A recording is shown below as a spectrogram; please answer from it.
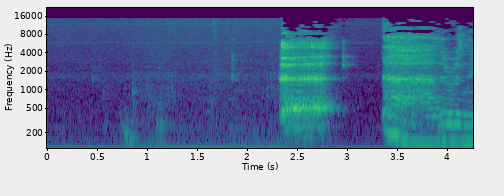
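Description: A man burping loudly after drinking a beer: a short, partly forced burp a little over two seconds in, then a second, longer burp near the end.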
